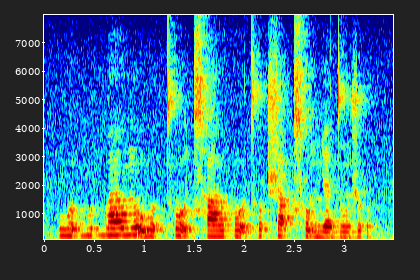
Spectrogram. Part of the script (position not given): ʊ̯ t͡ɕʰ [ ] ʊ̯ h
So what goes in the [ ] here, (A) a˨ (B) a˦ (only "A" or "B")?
B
